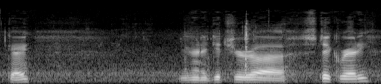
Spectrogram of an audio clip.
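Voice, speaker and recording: A man giving a hands-on how-to demonstration in a plain-spoken, instructional way, often checking in with a quick okay. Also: lowish voice, a bit bright, low-quality recording. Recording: clear ambient and handling noise.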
